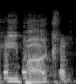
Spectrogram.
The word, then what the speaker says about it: Epoch: They don't know how to pronounce it. They call it Epic, but it's actually Epoch.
